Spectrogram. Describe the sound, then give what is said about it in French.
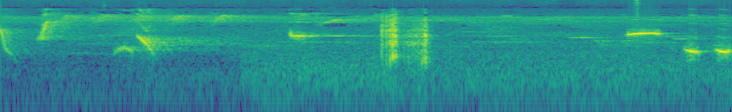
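A forest bird mimics a camera shutter and a motor-driven camera. It gives a series of sharp clicks and chirpy whistles, ending with three quick, rapid bursts. “Celui-ci est l'obturateur d'un appareil photo. Une fois encore. Et puis un appareil photo à moteur.”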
